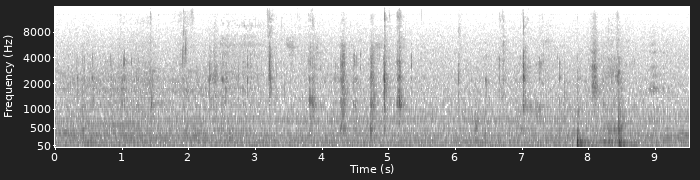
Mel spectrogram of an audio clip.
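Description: Close-up eating sounds: pizza and crisp pickles being bitten and chewed, with many small crunches and clicks. Two dull thumps come a little before the end.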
